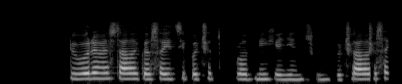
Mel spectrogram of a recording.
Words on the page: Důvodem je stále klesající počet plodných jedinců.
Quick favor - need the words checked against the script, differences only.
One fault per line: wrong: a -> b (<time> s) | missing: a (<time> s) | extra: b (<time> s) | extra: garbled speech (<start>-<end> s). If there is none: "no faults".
extra: garbled speech (3.4-3.9 s)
